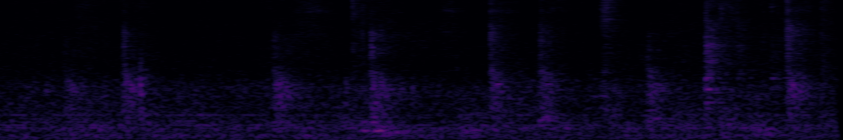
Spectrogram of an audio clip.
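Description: Chalk tapping on a blackboard while writing: faint, irregular clicks, about a dozen in a few seconds.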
